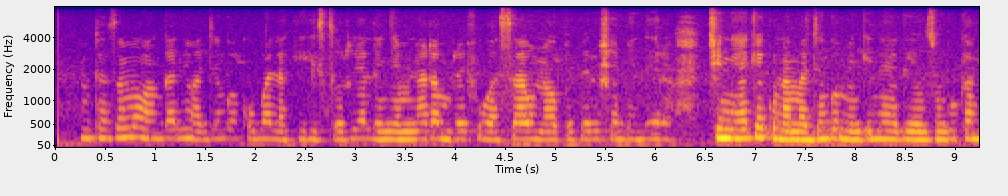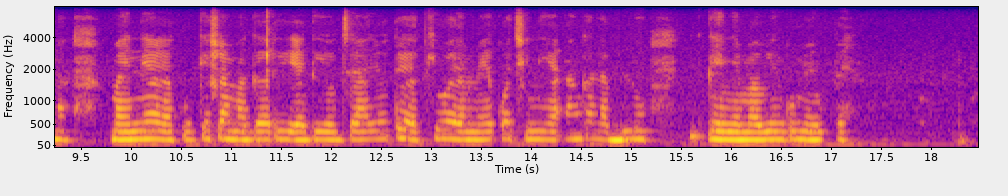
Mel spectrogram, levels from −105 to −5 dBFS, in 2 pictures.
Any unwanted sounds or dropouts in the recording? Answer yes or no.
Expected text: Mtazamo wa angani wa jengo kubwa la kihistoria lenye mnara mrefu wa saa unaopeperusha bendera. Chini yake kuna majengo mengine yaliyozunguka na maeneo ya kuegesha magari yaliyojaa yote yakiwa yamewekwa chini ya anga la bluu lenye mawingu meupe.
no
